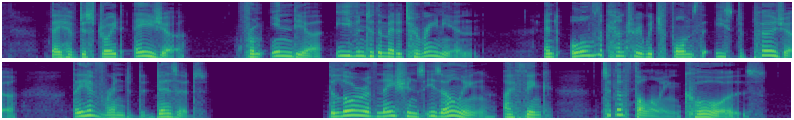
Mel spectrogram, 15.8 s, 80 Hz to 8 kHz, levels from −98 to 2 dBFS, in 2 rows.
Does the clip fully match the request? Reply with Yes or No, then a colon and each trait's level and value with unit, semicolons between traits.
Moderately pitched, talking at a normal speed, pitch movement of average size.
No: medium, 180 Hz; average, 145 wpm; wide, 5.7 semitones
